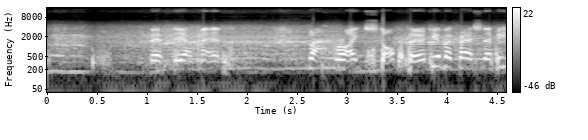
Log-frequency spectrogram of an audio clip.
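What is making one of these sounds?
A man reads out directions loudly over an intercom.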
